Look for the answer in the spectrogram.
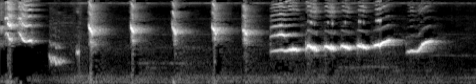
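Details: White-rumped shama, murai batu, lure song to trigger singing and mating: sharp separate clicks about every half second, then a fast run of repeated mid-pitch whistles rising at the end.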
